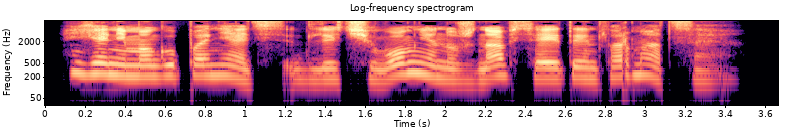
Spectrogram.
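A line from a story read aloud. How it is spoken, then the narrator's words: Tired question. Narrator (Russian): спросил устало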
